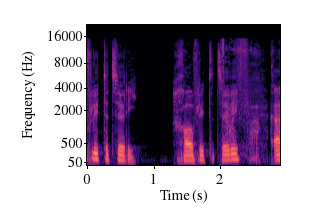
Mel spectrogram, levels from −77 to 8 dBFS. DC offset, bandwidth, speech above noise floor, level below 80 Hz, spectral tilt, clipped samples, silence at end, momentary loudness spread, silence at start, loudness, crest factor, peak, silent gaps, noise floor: under 0.1%; 15.5 kHz; 38 dB; -50 dBFS; -5.5 dB/octave; under 0.1%; 0 s; 14 LU; 0 s; -22 LUFS; 20 dB; -2 dBFS; none; -60 dBFS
